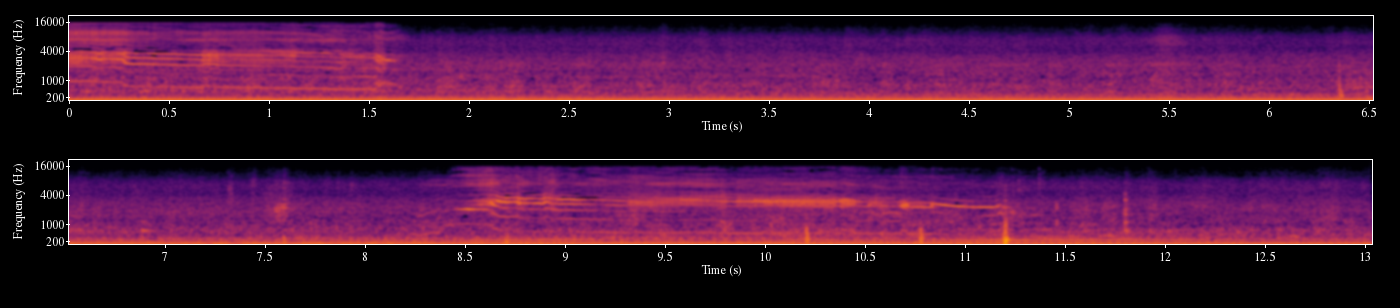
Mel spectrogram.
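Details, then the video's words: American bullfrogs screaming: two loud, harsh, cat-like wailing cries rich in harmonics, the first lasting under two seconds, the second a few seconds later and longer with a wavering pitch, over a steady low electrical hum. "Screaming bullfrogs"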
